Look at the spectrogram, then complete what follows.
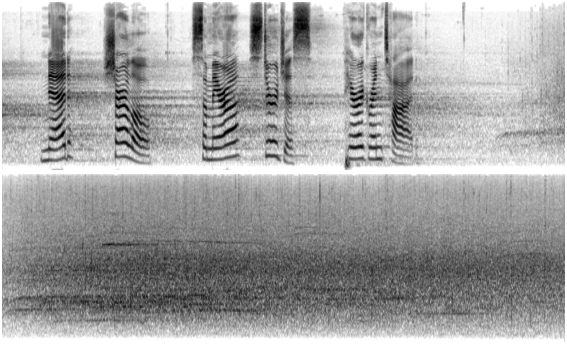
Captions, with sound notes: Ned Sharlow. Samara Sturgis. Paragrin Todd. (audience applauds) (cheering)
